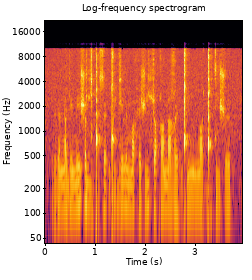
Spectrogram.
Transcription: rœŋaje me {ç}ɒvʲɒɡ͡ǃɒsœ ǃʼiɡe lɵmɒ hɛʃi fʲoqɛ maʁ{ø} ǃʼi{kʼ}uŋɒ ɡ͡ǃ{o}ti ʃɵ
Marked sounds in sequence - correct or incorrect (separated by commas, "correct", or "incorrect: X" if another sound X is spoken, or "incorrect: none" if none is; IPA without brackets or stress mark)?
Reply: incorrect: ʃ, correct, incorrect: ŋ, incorrect: ɵ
